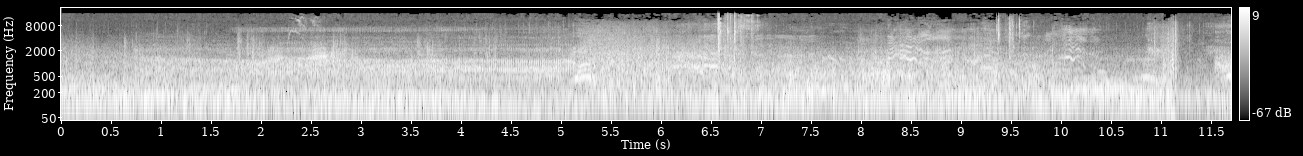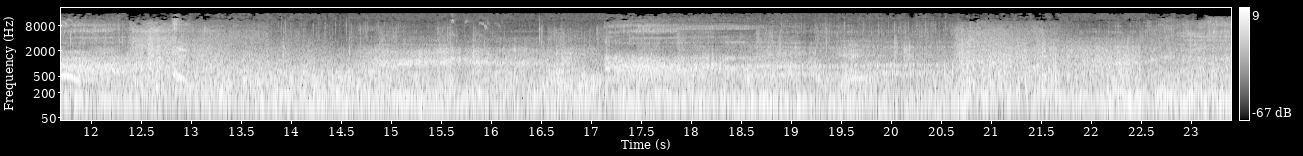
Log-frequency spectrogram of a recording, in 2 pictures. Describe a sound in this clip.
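Footsteps shuffle quietly on a hard, gritty ground.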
